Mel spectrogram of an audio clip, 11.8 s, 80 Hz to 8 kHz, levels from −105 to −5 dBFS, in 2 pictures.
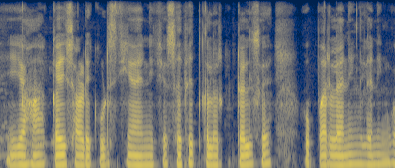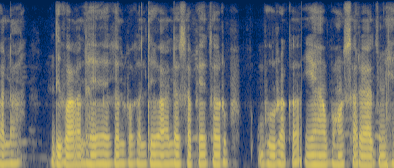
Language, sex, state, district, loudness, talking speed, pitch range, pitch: Hindi, male, Bihar, Bhagalpur, -22 LUFS, 155 wpm, 120-130 Hz, 125 Hz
